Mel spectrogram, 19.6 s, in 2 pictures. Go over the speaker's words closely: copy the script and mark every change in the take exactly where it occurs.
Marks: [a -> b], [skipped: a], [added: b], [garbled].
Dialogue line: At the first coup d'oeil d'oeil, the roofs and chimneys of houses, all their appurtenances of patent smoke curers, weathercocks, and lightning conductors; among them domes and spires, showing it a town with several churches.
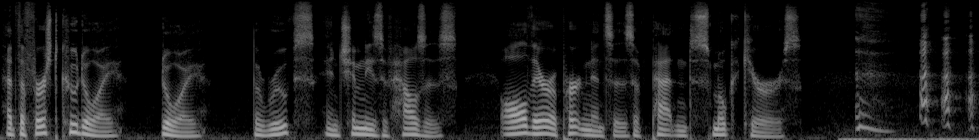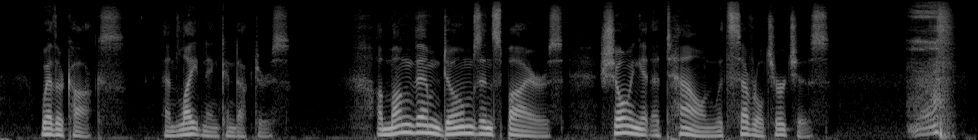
At the first coup d'oeil d'oeil, the roofs and chimneys of houses, all their appurtenances of patent smoke curers, weathercocks, and lightning conductors; among them domes and spires, showing it a town with several churches.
